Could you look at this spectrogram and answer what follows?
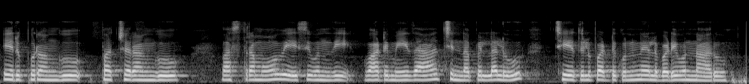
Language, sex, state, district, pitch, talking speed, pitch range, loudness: Telugu, female, Telangana, Hyderabad, 210 Hz, 120 wpm, 200-215 Hz, -14 LUFS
